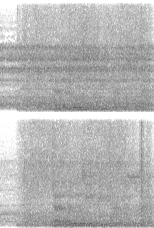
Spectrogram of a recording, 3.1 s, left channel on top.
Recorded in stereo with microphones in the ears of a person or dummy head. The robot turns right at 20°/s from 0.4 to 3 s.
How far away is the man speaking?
About 2 m.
